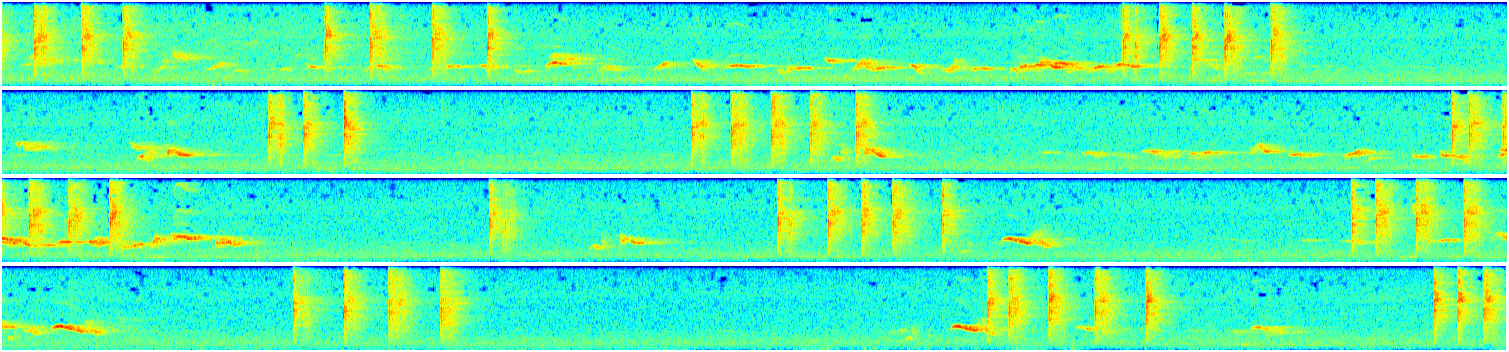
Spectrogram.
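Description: White-rumped shama calls: every few seconds a quick run of three to five sharp clicking notes, with bursts of high twittering chirps in between.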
